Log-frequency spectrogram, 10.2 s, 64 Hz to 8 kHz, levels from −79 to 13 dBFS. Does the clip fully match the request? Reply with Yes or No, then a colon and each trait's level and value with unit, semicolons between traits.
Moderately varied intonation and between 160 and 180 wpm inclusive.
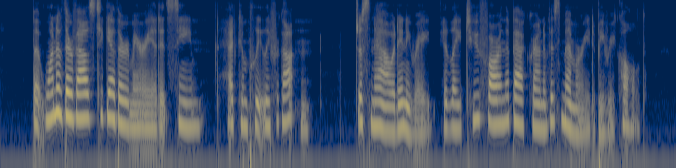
Yes: average, 3.9 semitones; average, 175 wpm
